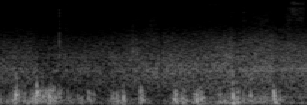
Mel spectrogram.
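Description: Wind buffeting the microphone in irregular low gusts and rumbles.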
